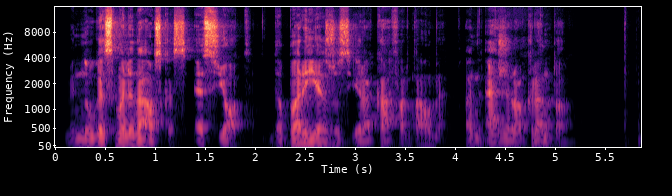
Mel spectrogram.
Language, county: Lithuanian, Vilnius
